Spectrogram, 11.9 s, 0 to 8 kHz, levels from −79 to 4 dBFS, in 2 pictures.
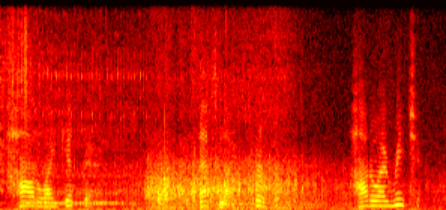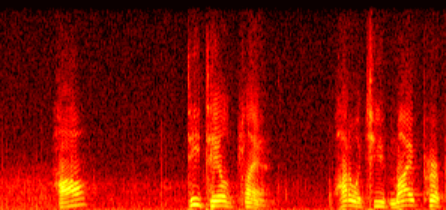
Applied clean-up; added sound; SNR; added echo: none; Engine starting; 5 dB; none.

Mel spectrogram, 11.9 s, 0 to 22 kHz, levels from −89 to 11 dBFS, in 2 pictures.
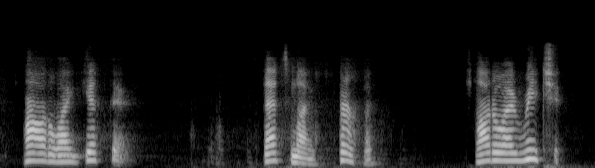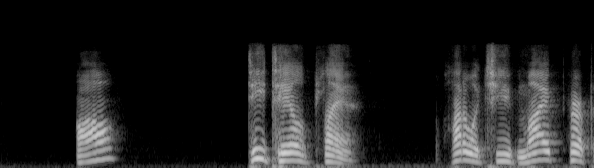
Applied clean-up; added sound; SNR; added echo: neural mask model DeepFilterNet 3.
